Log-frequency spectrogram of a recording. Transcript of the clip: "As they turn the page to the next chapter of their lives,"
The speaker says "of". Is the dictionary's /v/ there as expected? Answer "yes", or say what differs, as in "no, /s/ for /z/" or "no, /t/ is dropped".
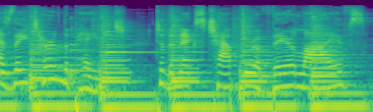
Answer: yes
